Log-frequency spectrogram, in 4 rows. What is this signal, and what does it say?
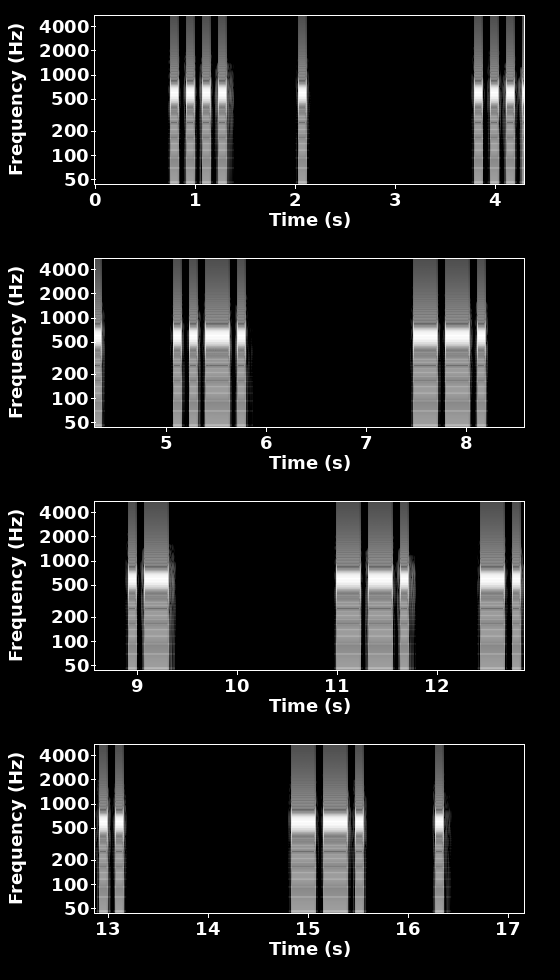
Morse code, heard as a keyed tone, about 15 wpm, spaced as for 9 wpm, 600 Hz. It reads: HE HF GA GB GE
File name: QSL / CW lesson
